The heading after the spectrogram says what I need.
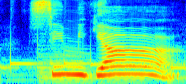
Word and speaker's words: сім'я: складів два склади визначимо куди падає наголос покличемо сім'я наголос падає на звук а наступне слово солов'ї запишемо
